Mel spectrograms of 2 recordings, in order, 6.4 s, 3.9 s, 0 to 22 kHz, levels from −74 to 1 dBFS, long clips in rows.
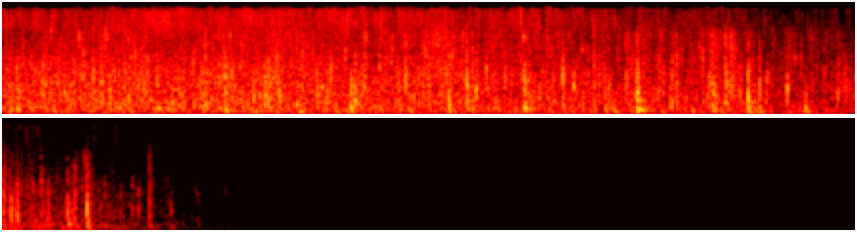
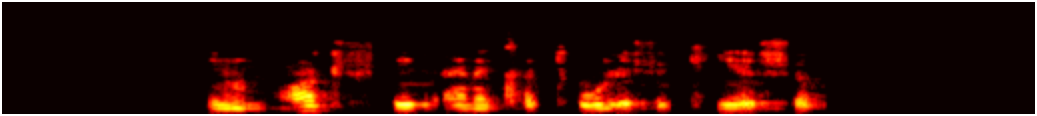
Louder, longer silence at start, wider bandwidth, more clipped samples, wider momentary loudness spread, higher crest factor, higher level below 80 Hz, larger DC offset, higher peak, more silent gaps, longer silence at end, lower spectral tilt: second, -28 LUFS vs -24 LUFS; second, 0 s vs 0.75 s; first, 19 kHz vs 5.6 kHz; neither; about the same, 12 LU vs 10 LU; about the same, 24 dB vs 20 dB; first, -56 dBFS vs -72 dBFS; neither; about the same, -8 dBFS vs -6 dBFS; second, none vs 1.41-1.46 s; first, 2.75 s vs 0.8 s; second, -2.5 dB/octave vs -8 dB/octave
